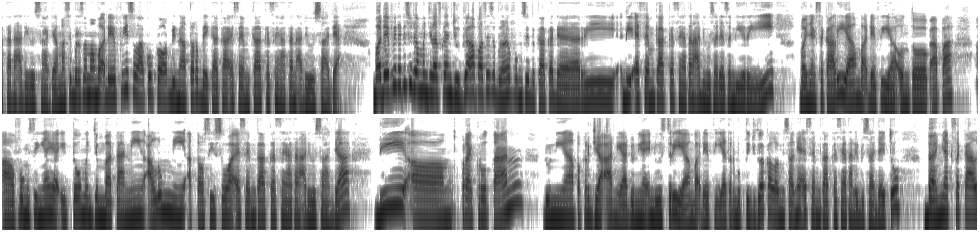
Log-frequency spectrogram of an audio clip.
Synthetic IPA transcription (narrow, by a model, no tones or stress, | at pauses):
t̪anadiɦusadamasɪhbərsamambaʔdefisəlaɡukoːrdinat̪ɔrbekakaɛsɛmkakəseɦat̪ana̰dihusada̰ | mbaʔdefit̪adisudahməɲd͡ʒəlaskand͡ʒuɡaːpasɪhs̬əbənarɲafuŋsibekakadaɾidiʔɛsɛmkakəseɦat̪anadiɦusadas̬əndiɾi | baɲak̚səkalijambaʔdefijaunt̪ʊkapa | ʔəfuŋsiɲajaʔit̪uməɲd͡ʒəmbat̪ania̰lumnia̰t̪awsisuaɛsɛmkakəseɦat̪ana̰diɦusada | diəmpəɾekɾut̪an | duniapəkərd͡ʒaʔanjaduniaindust̪ɾijamba̰ʔdefijat̪ərbuk̚t̪id͡ʒuɡakalawmisalɲaɛsɛmkakəseɦat̪anidusadait̪u | baɲak̚səkal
